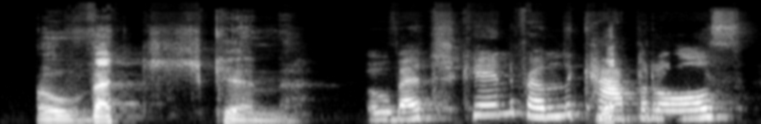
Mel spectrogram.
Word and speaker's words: Ovechkin: Ovechkin.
